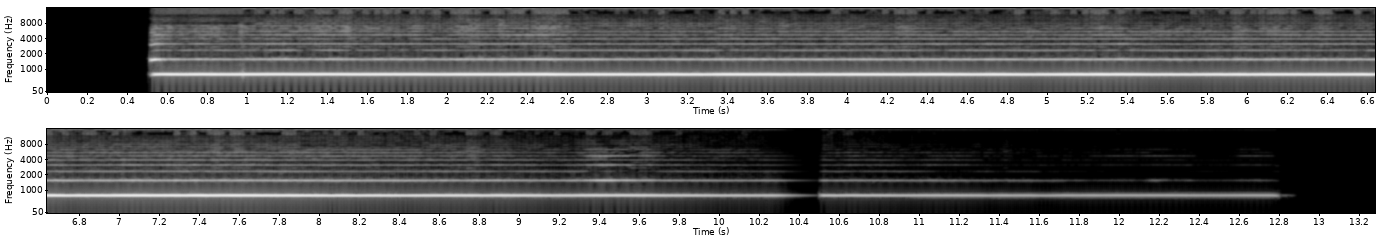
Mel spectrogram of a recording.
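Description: A recorder sounds a single sustained G note, a pure, steady whistle-like tone held for about ten seconds, briefly broken, then resumed and fading out, played alone.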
